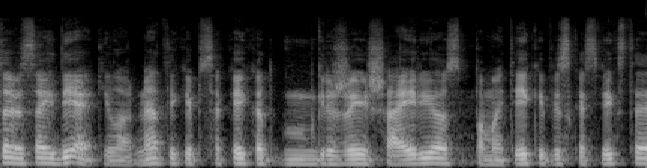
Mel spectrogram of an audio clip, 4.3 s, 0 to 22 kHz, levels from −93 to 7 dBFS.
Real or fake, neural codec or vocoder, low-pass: real; none; 14.4 kHz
